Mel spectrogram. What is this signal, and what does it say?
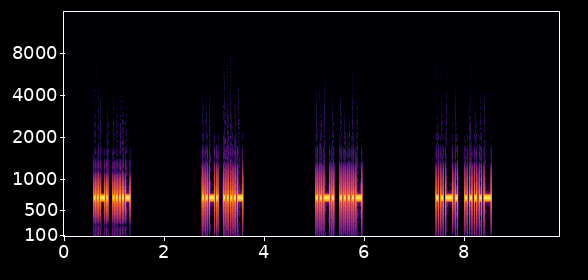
Morse code, heard as a keyed tone, about 34 wpm, 700 Hz. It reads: F4 F4 F4 F4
